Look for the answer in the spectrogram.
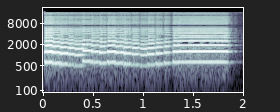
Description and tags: Sounds of electronic toys recorded with a condenser microphone and magnetic pickup suitable for lofi looping.
loop, loops, lofi, toy, electronic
